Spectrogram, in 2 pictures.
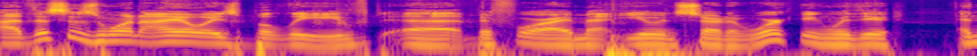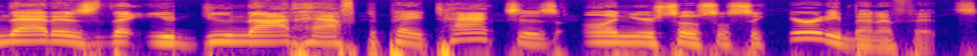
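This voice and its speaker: A man with a plain, everyday voice, at a medium pitch, speaks at a moderate pace with lively intonation and hardly any pauses, in a very clean recording with a silent background and a dry, close sound with no echo. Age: 50s. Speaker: radio co-host and announcer. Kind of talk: casual chat.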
